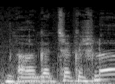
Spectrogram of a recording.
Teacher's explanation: यहाँ पहले वाक्य का जो टी भाग कृष्ण का अ है वह प्लुत हो जाता है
